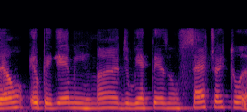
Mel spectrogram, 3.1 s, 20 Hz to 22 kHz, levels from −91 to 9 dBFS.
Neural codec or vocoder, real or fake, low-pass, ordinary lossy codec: codec, 16 kHz, 1 kbps, X-Codec, HuBERT features, trained on general audio; fake; none; none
